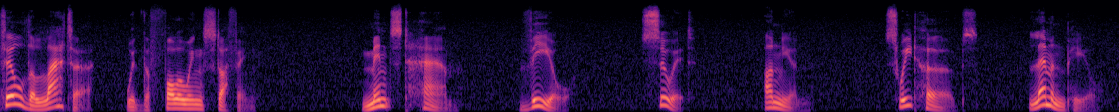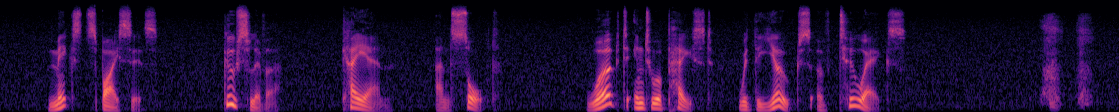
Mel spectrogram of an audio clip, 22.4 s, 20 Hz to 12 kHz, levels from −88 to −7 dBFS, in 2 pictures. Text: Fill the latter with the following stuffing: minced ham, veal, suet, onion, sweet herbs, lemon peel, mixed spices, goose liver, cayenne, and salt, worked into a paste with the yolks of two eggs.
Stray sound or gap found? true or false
true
